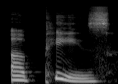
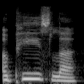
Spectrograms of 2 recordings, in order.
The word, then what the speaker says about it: appease: like a z choose choose okay that e is silent at the end ends in s e please please appease a peas appease appease okay so that's rule number two in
